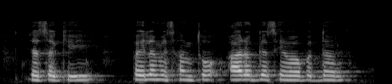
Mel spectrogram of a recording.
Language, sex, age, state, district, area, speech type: Marathi, male, 18-30, Maharashtra, Ahmednagar, rural, spontaneous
